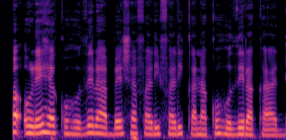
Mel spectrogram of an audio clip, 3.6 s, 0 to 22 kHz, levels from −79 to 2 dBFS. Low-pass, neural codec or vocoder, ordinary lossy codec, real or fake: none; none; none; real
